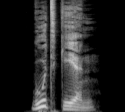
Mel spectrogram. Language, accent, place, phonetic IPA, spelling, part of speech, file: German, Germany, Berlin, [ˈɡuːtˌɡeːən], gutgehen, verb, De-gutgehen.ogg
- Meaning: to go well, to be fine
